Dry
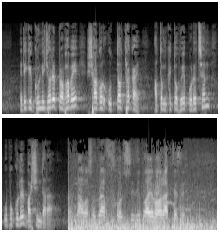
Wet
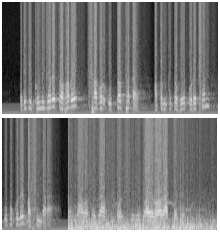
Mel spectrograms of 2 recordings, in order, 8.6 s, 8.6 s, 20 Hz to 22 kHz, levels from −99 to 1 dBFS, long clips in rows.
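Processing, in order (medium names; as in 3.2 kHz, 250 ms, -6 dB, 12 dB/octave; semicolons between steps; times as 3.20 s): gate with hold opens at -39 dBFS; hum 50 Hz, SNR 23 dB; sampling jitter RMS 0.14 ms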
